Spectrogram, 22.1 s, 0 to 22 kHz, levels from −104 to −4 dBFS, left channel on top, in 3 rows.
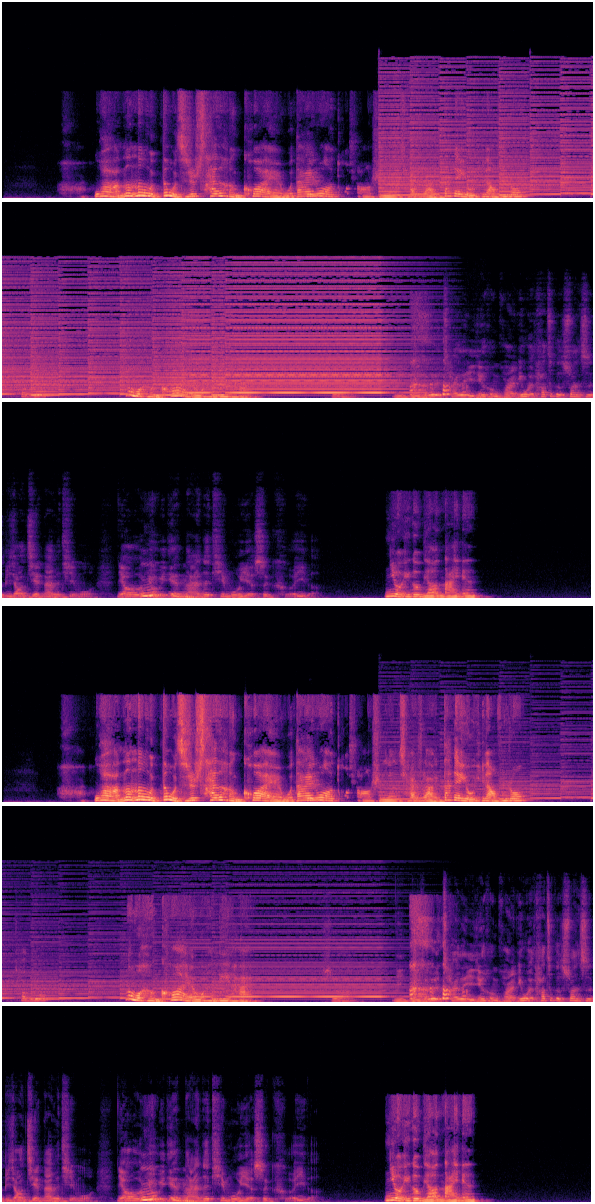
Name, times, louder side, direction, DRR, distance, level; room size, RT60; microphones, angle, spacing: voice 1, 0.7-4.2 4.4-6.6 8.9-10.6 12.5-13.0 16.5-17.2 19.6-20.7, right 3 dB, 40° right, 0.5 m, -28 dB
sound 1, 4.7-12.8, left 5 dB, 80° left, 0.6 m, -35 dB
voice 2, 7.5-8.0 11.4-11.8 12.3-18.7, right 1 dB, 75° right, 1.9 m, -38 dB
11.0 x 4.8 x 6.4 m
head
